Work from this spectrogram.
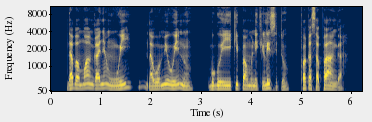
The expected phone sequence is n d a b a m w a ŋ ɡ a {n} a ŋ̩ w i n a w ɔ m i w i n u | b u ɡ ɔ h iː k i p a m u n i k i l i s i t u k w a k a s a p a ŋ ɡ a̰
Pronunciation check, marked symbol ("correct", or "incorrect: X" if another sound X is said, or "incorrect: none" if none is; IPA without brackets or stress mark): incorrect: ɲ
